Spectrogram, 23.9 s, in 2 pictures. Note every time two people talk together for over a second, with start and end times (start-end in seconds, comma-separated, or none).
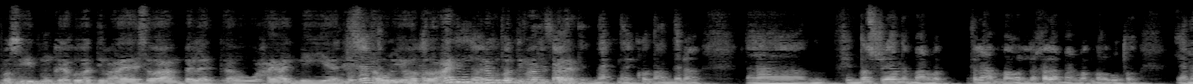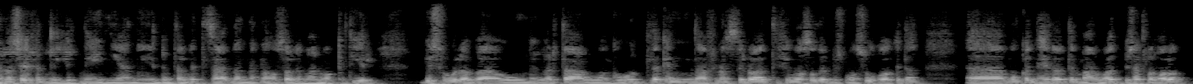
3.3-5.8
